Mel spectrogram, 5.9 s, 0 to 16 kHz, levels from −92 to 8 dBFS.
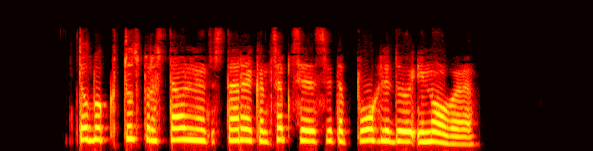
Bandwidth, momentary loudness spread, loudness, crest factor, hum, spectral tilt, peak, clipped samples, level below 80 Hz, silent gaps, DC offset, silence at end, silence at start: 8 kHz; 5 LU; -17 LUFS; 16 dB; none; -6 dB/octave; -2 dBFS; under 0.1%; -62 dBFS; none; under 0.1%; 1.2 s; 0.8 s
